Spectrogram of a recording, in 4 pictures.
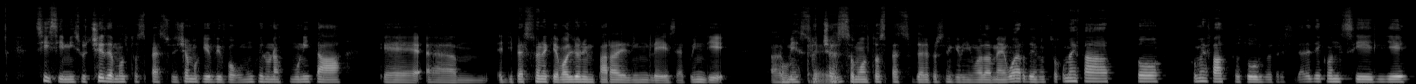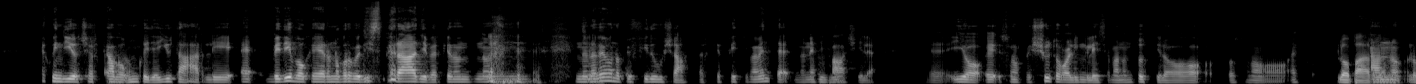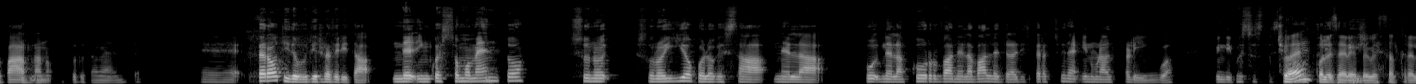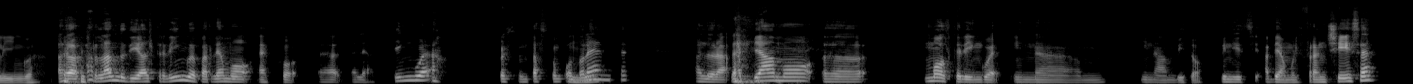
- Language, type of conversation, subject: Italian, podcast, Come impari una lingua nuova e quali trucchi usi?
- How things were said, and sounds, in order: giggle; other noise; other background noise; giggle; chuckle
